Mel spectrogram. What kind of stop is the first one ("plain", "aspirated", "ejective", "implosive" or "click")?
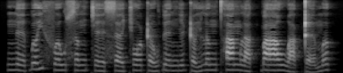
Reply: implosive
